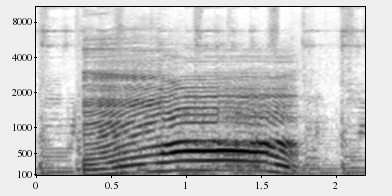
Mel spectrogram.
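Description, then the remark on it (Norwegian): A cow being milked by Vendela Kirsebom lets out one long, deep, loud moo, swelling briefly before it trails off, with no talking around it. “Og hvorfor sitter én million nordmenn og ser på at Petter Pilgaard tømmer utedoen og Vendela Kirsebom melker ei ku?”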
